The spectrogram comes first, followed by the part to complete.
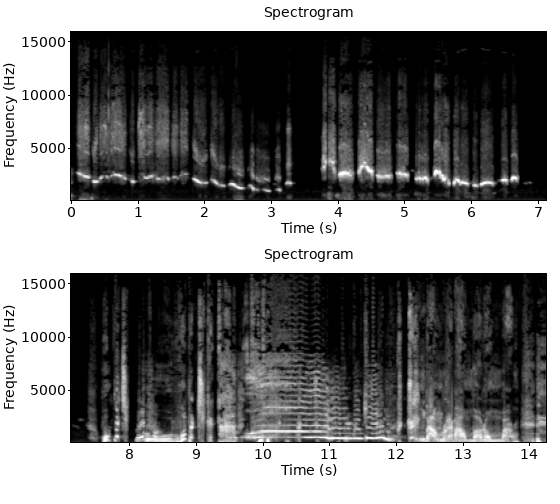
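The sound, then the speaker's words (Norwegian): A clear whistled melody from the Disney film The Jungle Book plays in two phrases with sliding, falling notes and a short pause between them, followed by loud, animated vocalizing from people. “Oh, selvfølgelig Jungelboken!”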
